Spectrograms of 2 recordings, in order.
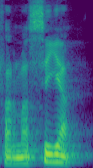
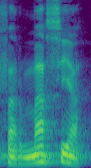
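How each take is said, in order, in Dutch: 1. De klemtoon valt waar het Italiaans hem plaatst. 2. De klemtoon valt waar het Spaans hem plaatst.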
